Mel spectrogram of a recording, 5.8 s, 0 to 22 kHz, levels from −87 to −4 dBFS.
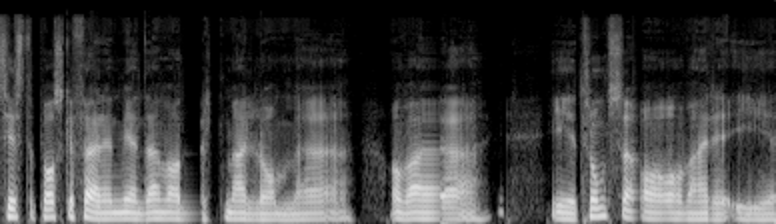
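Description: After "påskeferien min den var", a burst of packet loss strikes at 1.39 s. Two more follow, at 3.19 s and 4.75 s. Each gap is filled by carrying on the last sound and fading it down. Speech resumes with about 120, 120 and 60 ms lost.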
